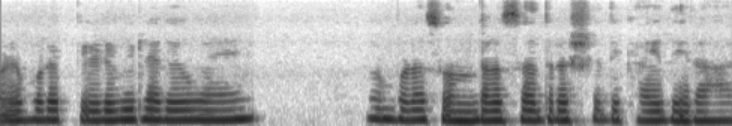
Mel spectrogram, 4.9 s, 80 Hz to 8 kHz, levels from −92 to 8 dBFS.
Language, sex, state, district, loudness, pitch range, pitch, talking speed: Hindi, female, Uttarakhand, Tehri Garhwal, -15 LUFS, 175-185 Hz, 180 Hz, 195 wpm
